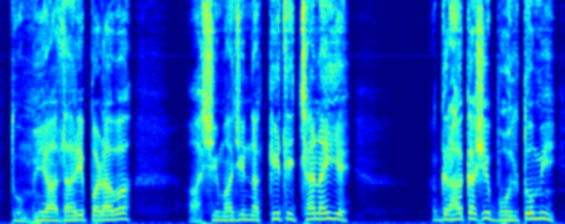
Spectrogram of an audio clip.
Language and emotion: Marathi, fearful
